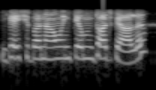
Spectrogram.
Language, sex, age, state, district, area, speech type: Kashmiri, female, 45-60, Jammu and Kashmir, Ganderbal, rural, conversation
